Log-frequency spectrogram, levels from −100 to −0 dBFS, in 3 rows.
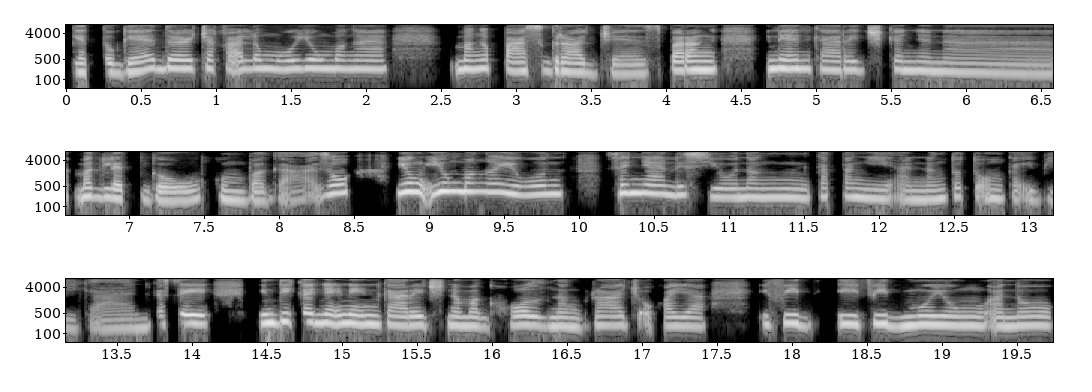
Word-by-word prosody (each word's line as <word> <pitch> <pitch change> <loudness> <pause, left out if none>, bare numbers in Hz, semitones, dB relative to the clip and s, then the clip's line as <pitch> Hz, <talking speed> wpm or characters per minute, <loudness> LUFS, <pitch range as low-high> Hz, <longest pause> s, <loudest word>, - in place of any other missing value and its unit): get-together. 205 +7 +1
'Tsaka 235 -3 +1
alam 240 +1 -1
mo 230 -1 -1
'yong 240 0 +1
mga 235 -1 -1 0.5
mga 235 +1 +2
past 200 0 +3
grudges 165 -3 -1
parang 220 +1 +4 0.4
ini-encourage 230 -3 +3
ka 225 - -2
niya 210 -1 0
na 190 -1 -3 0.7
mag-let 205 -2 +1
go, 160 0 0
kumbaga. 165 -1 -5
So, 285 +3 +3 0.3
'yong 320 0 +7
'yong 335 +3 +6
mga 320 -3 +3
'yon, 265 +2 0 0.3
senyales 285 -4 +2
'yon 210 0 -2
ng 210 -1 -2
katangian 205 -5 -4
ng 185 +2 -3
totoong 195 -3 -6
kaibigan 155 -2 -10
kasi 220 +1 +3 0.3
hindi 235 +3 +6
ka 255 - +2
niya 235 -2 +4
ini-encourage 205 -3 +2
na 190 - 0
mag-hold 190 +2 -1
ng 175 -3 -2
grudge 195 0 -4
o - - -10
kaya 185 -1 -4 0.3
i-feed 210 -2 -2 0.2
i-feed 215 -2 +1
mo 205 +1 +3
'yong 195 -2 +1
ano, 190 +1 -2
210 Hz, 135 wpm, -22 LUFS, 185-235 Hz, 0.7 s, yong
